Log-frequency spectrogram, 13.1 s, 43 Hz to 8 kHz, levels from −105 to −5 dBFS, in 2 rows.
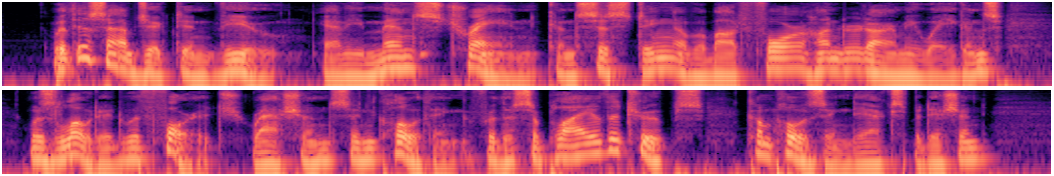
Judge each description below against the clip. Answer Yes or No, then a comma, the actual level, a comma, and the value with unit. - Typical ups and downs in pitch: No, wide, 5.8 semitones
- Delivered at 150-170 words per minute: No, average, 140 wpm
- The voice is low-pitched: Yes, very low, 95 Hz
